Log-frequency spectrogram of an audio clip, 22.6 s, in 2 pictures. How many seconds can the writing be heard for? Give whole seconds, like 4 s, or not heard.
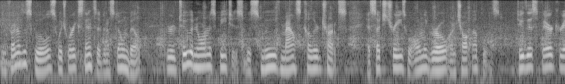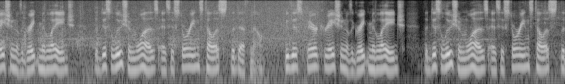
not heard.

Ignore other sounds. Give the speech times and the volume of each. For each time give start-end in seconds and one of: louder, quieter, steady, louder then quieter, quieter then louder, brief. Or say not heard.
0.0-22.5 steady.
